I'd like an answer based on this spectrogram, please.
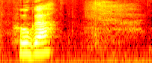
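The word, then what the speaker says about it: Hygge: I went with this red heart huga. H-Y-G-G-E, Red Heart, Huga, is how it's pronounced.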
